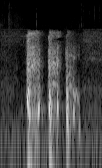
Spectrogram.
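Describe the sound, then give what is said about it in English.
A man coughs three times in quick succession, each cough harsh and fairly loud, with no talk around them. “He's coughing the whole time.”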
